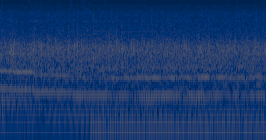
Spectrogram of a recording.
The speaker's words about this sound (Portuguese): Senhor, mas deixa fluir como Ele merece, Pode aplaudir lá em cima.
